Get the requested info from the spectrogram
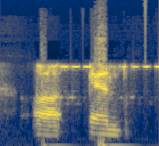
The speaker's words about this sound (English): I'm sorry, my phone is ringing here. I think that's probably us.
